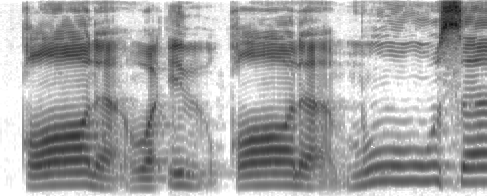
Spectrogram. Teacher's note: میم کو واو کے ساتھ ملانا ہے، واو مدہ ایک الف دال میں کھینچیں گے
